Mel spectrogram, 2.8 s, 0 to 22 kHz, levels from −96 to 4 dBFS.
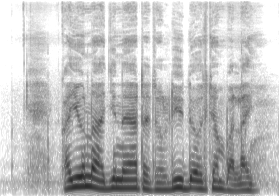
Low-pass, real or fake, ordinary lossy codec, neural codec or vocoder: none; real; none; none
